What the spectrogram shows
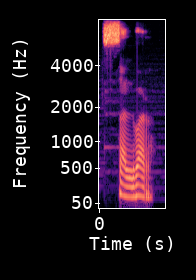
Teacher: produce un sonido silbante alveolar sin voz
